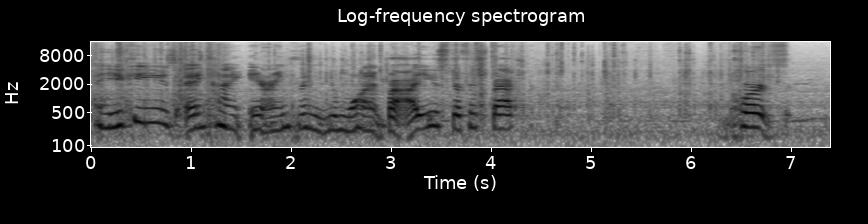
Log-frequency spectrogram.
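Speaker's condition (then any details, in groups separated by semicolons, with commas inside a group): Cerebral palsy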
